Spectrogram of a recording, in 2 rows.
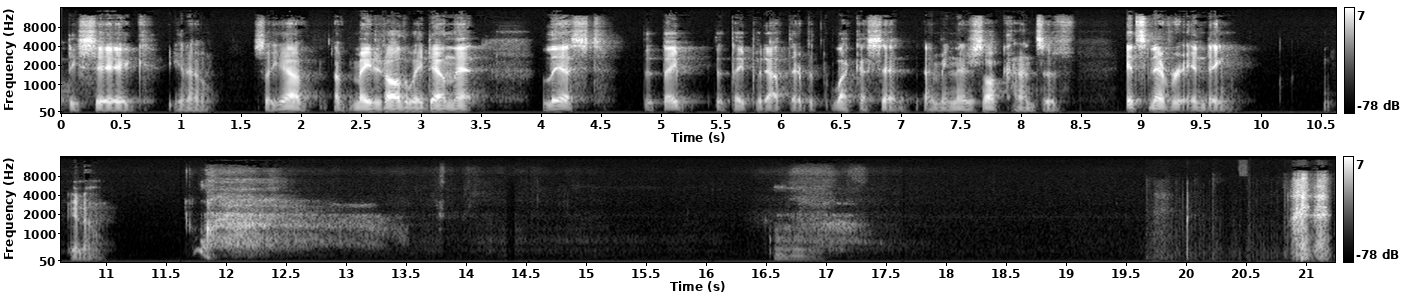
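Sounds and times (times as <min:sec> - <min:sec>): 
speech: 0:00.1 - 0:09.8, 0:10.7 - 0:11.0, 0:11.8 - 0:12.1
person yawning with a drawn-out groan: 0:11.7 - 0:13.0, 0:16.5 - 0:17.4.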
